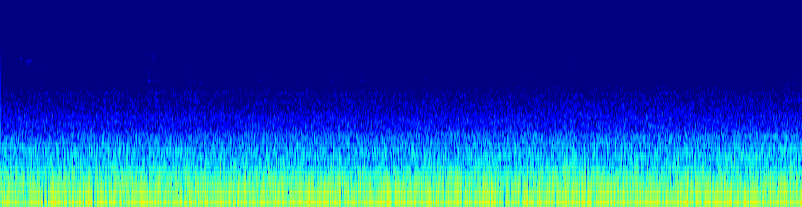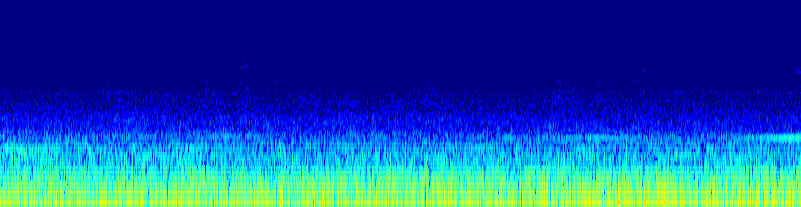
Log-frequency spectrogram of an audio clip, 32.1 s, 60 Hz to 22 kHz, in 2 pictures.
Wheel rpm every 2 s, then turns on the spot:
0, 0, 0, 0, 0, 0, 0, 0, 0, 0, 0, 0, 0, 0, 0, 0.
none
